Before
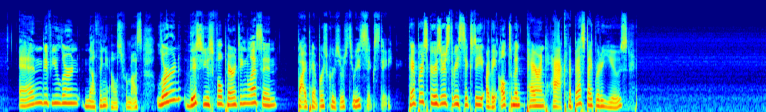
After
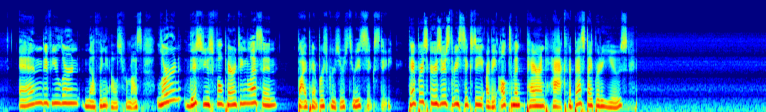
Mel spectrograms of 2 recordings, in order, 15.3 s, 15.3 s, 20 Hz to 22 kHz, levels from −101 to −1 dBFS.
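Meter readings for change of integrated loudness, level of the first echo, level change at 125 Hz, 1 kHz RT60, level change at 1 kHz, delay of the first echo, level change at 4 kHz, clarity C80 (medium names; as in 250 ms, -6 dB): +3.5 dB, no echo, +7.5 dB, no reverb, +2.5 dB, no echo, -1.0 dB, no reverb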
